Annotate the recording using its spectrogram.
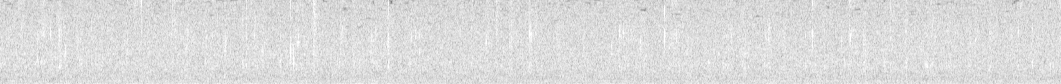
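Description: A cat licks and laps food from a paper plate up close.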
